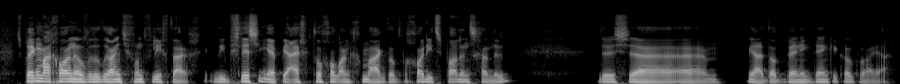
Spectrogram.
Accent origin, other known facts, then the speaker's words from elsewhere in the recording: Den Dolder, Utrecht, Netherlands; also born or lived in Breda; ik ben geboren in Breda. Ik ben opgegroeid dus in Den Dolder.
